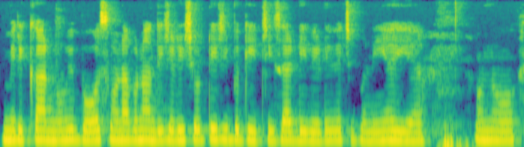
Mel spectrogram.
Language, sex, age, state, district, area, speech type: Punjabi, female, 30-45, Punjab, Tarn Taran, rural, spontaneous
